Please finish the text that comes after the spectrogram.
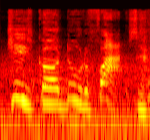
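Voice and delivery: ordinary talk, nothing marked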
